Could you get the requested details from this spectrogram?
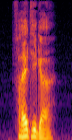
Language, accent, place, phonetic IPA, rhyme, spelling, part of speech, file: German, Germany, Berlin, [ˈfaltɪɡɐ], -altɪɡɐ, faltiger, adjective, De-faltiger.ogg
- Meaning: 1. comparative degree of faltig 2. inflection of faltig: strong/mixed nominative masculine singular 3. inflection of faltig: strong genitive/dative feminine singular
